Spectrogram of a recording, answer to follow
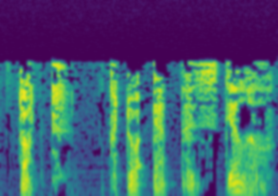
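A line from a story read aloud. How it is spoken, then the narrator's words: Hissed. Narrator (Russian): прошипел Снег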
